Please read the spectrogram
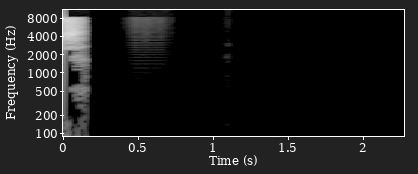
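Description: A synthesized voice finishes a word in the first instant, then silence.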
